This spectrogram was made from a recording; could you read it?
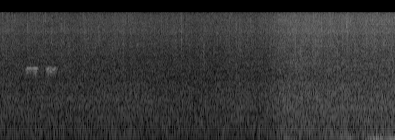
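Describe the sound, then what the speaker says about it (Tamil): Heavy rain pours down steadily in a town in Nagapattinam, a dense, continuous hiss that swells louder toward the end, with no voices. "தற்போது கனமழை பெய்து வருகிறது"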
